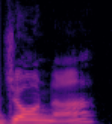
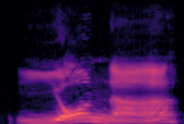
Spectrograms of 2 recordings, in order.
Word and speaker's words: Yonah: But you see, it's not Jonah. That's the modern English pronunciation. It is actually Yonah, which is correct. Which means is Hebrew for dove.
